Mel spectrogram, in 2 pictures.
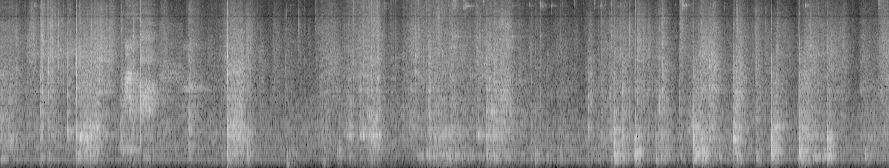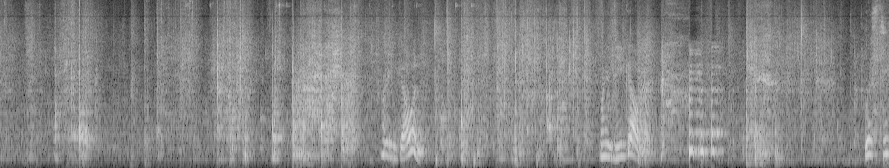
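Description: A German Shepherd playing with a tube toy on the floor: repeated clattering and knocking as the toy is mouthed, pawed and knocked about, irregular throughout.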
